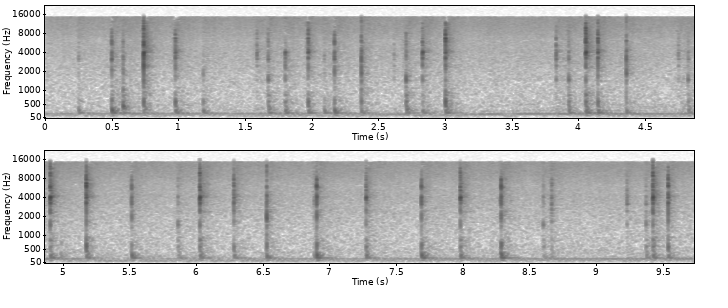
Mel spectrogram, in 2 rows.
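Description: Long gold-tipped acrylic nails tap and scratch across the glass lid of a small lidded box with white-purple stained glass panels joined by metal came lines. About three dozen quick, bright, clicky taps come in uneven bursts with very short ring, over a faint steady hum near 200 Hz.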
